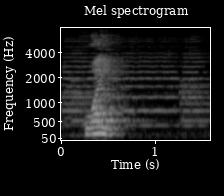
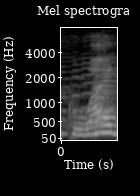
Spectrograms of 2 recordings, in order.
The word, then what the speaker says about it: Kwai: Y en la película se llama El puente sobre el río Kwai, Kwai. Algunos lo pronuncian Kuwait o Kawai.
